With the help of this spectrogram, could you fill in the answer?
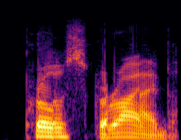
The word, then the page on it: proscribe: American English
